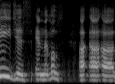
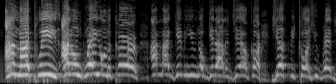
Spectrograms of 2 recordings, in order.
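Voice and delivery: stern shout; 7 semitones higher, 5 dB louder than usual. Acted. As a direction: thunder the Lord's displeasure down. Preacher voicing the Lord's displeasure.

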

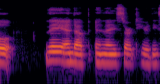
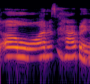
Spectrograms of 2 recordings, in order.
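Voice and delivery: higher, louder fake fright; mock alarm; 7 semitones higher, 6 dB louder than usual. Son sees the robots, mock alarm. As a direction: gasp it out in mock shock. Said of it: "he's like".

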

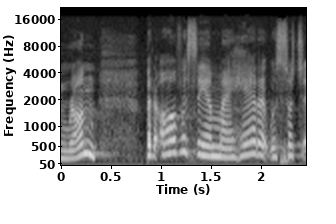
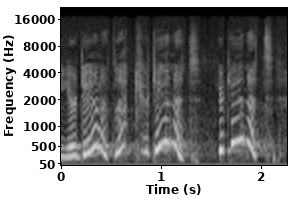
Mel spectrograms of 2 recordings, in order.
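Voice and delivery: rising high sing-song encouragement; encouraging friend; 11 semitones higher than usual. Retold or imitated. Imitating her nurse friend cheering her on, pitch climbing high. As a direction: lift each line higher to cheer her on. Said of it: "she would change it to".

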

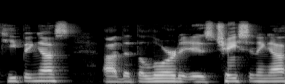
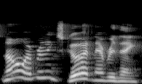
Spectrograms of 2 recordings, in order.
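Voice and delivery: mock sweet-talker; 7 semitones higher, much faster than usual. Mimicking deceitful smooth talkers.

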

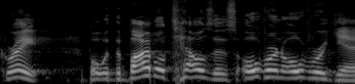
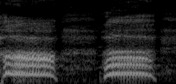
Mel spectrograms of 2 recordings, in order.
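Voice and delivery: low strained gasping; frazzled run-over mice gasping to God; frazzled mouse gasps. Acted. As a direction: gasp like a worn-out mouse. Frazzled mice arriving in heaven.

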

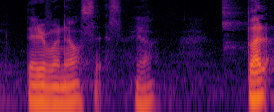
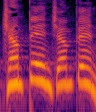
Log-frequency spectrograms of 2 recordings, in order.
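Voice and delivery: high, loud urgent shout; yelled call; 10 semitones higher, 7 dB louder than usual. Retold or imitated. Motorboat rescuer shouting to the man on the roof, high and loud. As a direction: shout over the motor to jump. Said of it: "came in a motorboat and yelled".

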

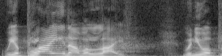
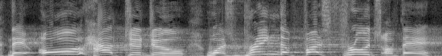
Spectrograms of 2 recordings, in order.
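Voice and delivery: high-pitched, ringing scripture proclamation; raised preacher's voice; emphatic preaching; 7 semitones higher than usual. Real, not acted. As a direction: drive each phrase home like a preacher.

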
